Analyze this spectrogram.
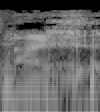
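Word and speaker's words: Gnies: Yeah, it's like G-N-I-E-S-S. It's pronounced Nice.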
